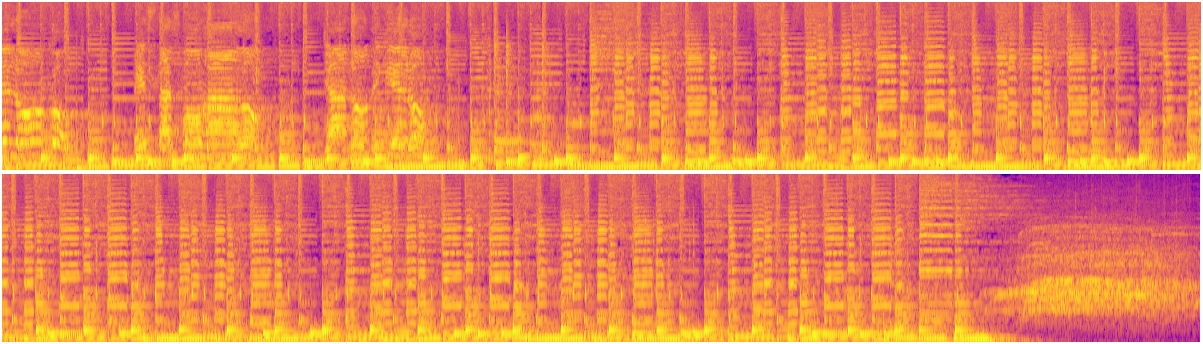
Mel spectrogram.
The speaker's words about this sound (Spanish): Oigan esa rola buenísima, ¿eh?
